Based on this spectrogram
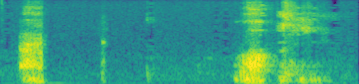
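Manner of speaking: put-on dragon creature voice. A game master voices a dragon talking to a player's character, in a dragon voice. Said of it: "let me get a dragon voice".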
